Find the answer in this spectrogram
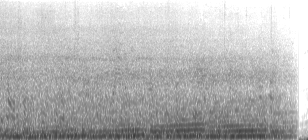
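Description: Engine of a Honda Civic Type R rally car running steadily near idle, with voices in the background; the sound fades out near the end.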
